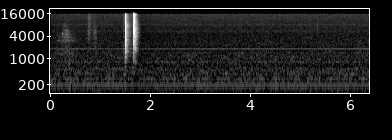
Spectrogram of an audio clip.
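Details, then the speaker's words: HP 34401A 6.5-digit multimeter during repair, running full diagnostics with the input lead disconnected. Two quick relay clicks sound over a steady low hum, with no error beeps; the self-test passes. "It would normally beep every time it came across an error as it was running the test. I got no beeps there and it passed the test."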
